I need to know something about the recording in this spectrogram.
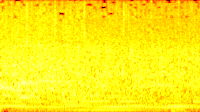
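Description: Audience applauding over a live band holding sustained chords in a slow bolero instrumental passage.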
